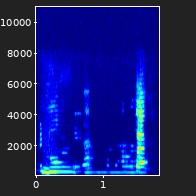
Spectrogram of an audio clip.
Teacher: pada kata adun, du, monyong dulu baru ikhfa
